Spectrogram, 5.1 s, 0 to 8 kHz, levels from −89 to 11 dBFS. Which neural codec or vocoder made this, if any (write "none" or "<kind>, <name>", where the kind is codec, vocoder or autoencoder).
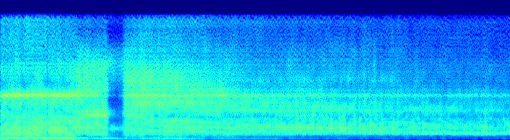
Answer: vocoder, Vocos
